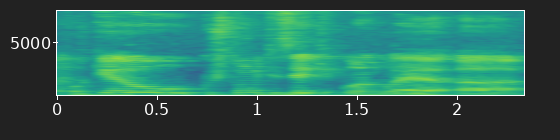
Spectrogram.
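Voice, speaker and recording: A man with a Rio de Janeiro accent and a high pitch at a moderate pace, amid noticeable background noise and audible room echo. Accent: carioca accent, hissing s. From Rio de Janeiro, Brazil. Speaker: podcast host. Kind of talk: casual interview. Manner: hesitant, fillers.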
